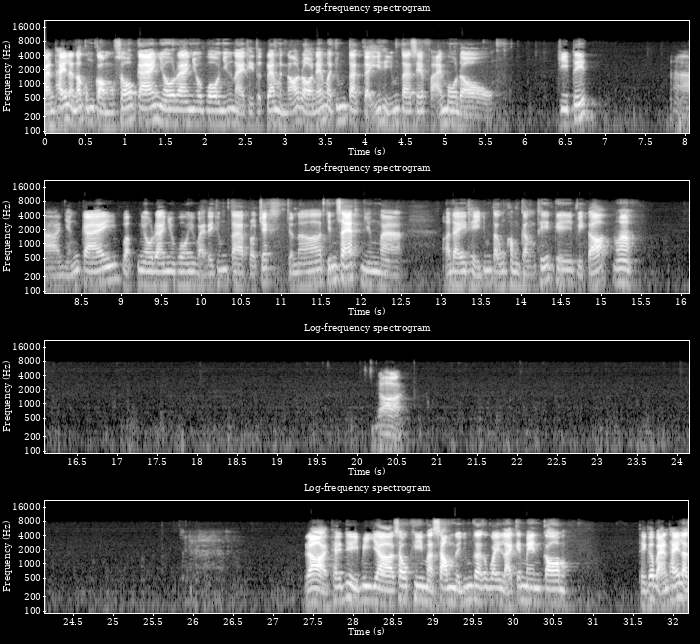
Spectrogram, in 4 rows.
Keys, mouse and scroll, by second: 0.5-0.9 scroll, 3.1 scroll, 3.8 scroll, 5.7 scroll, 6.9 click, 7.4 scroll, 7.9 scroll, 9.3 scroll, 10.2-11.9 scroll, 12.7 p, 19.4-24.5 drag, 25.3-32.1 drag.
